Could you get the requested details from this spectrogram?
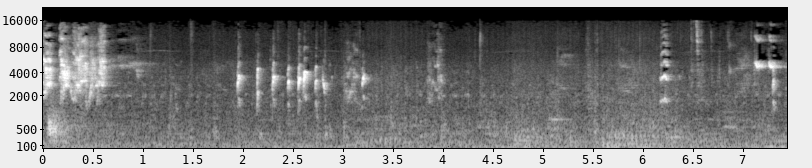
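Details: Java sparrows kept in an aviary where more chicks have hatched, Sunday morning, 8 May 2022. An opening burst of harsh chatter, then a string of short high chips, a pause, and a few more sharp notes.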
